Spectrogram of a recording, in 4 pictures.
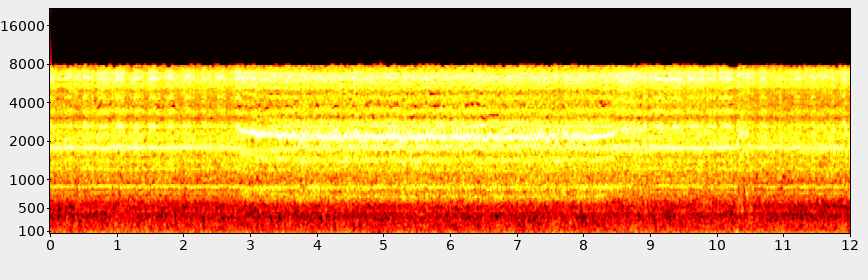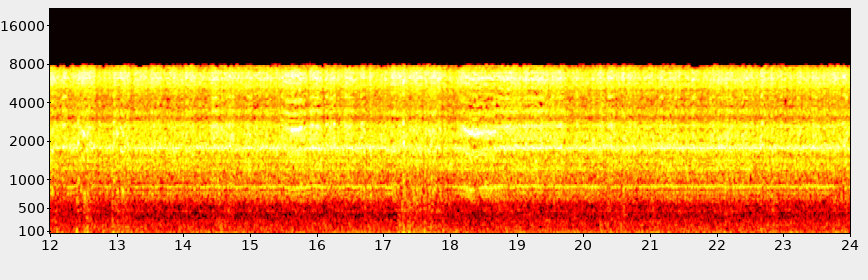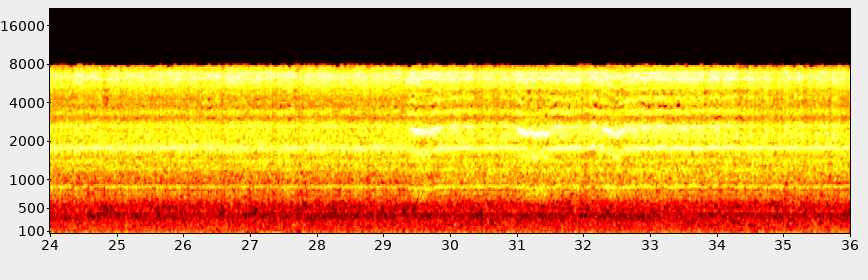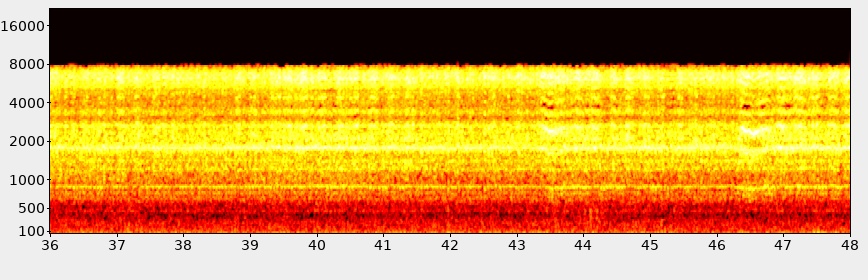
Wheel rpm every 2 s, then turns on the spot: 230, 220, 210, 210, 220, 230, 230, 230, 230, 230, 230, 230, 230, 230, 230, 230, 230, 240, 230, 230, 230, 230, 230, 230.
none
